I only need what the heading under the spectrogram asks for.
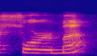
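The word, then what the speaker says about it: fôrma: A palavra forma já tem um sentido diferente, né, com a pronúncia aberta.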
